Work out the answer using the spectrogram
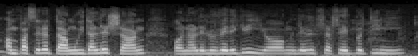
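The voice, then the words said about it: Strong regional French accent. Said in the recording (French): “j'ai un accent particulier, j'ai beaucoup parlé le patois jeune, alors on a un accent un peu corsé”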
